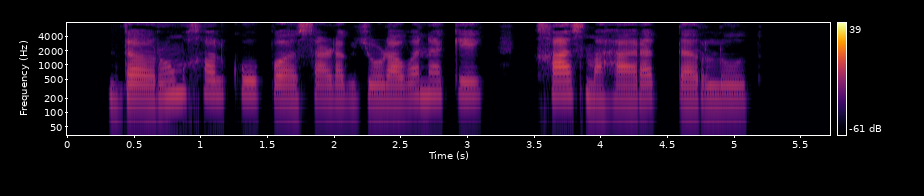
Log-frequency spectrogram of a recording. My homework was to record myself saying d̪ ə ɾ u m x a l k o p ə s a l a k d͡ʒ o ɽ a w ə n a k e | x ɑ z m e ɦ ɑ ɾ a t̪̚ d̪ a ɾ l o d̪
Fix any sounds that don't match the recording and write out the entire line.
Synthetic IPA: d̪ ə ɾ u m x a l k o p ə s a ɽ a k d͡ʒ o ɽ a w ə n a k e | x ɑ s m a ɦ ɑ ɾ a t̪̚ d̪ a ɾ l o d̪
